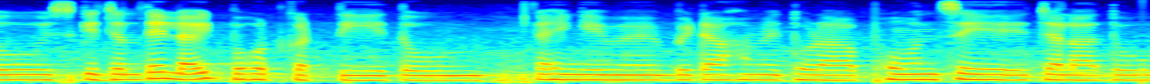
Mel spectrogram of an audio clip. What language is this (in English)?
Hindi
